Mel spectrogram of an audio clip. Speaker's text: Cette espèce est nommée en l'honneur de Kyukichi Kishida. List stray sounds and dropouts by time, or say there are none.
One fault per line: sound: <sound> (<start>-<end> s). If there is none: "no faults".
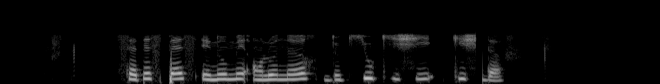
sound: dropout (4.8-4.8 s)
